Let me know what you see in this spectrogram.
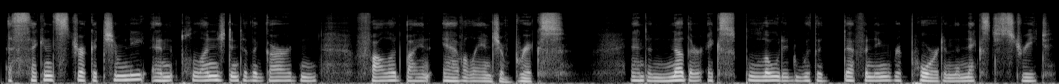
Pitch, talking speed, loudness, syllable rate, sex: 170 Hz, 155 wpm, -19 LUFS, 4.8 syllables/s, female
